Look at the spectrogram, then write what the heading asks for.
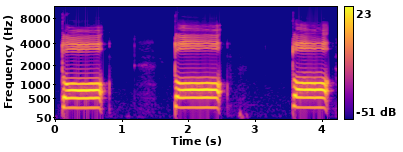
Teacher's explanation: ज़बान की नोक को सामने के दो दांतों के जड़ में लगाने से तो अदा होता है. It is pronounced when the tip of your tongue touch the roots of your tooth of front teeth.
